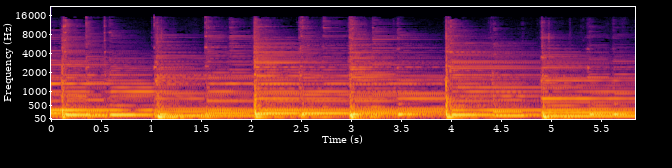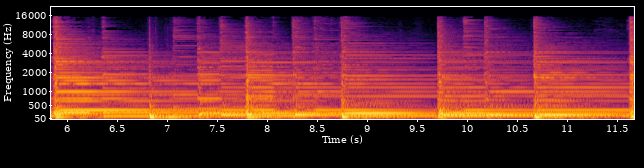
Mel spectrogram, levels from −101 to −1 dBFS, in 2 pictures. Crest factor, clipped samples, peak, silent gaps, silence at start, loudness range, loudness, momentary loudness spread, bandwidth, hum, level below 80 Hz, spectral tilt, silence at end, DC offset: 14 dB; under 0.1%; -2 dBFS; none; 0 s; 2 LU; -17 LUFS; 6 LU; 14 kHz; none; -34 dBFS; -7.5 dB/octave; 0 s; under 0.1%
